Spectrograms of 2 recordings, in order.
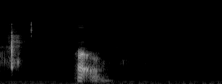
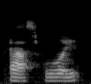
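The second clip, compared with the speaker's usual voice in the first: plain reading voice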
